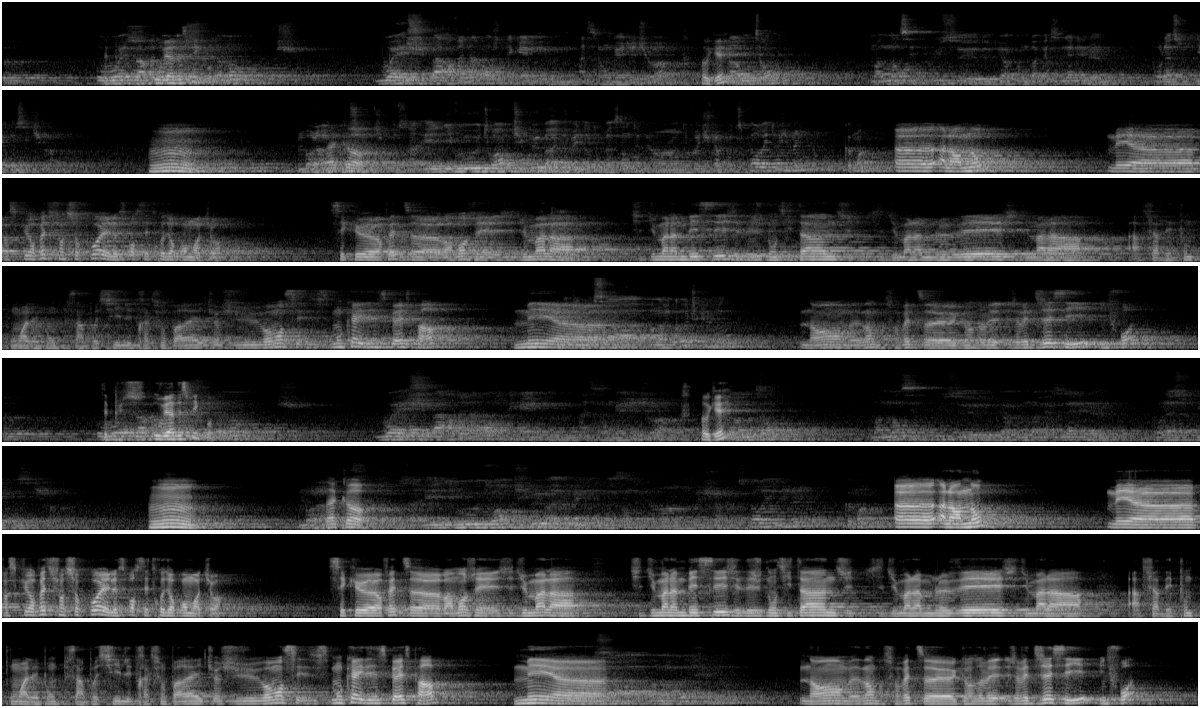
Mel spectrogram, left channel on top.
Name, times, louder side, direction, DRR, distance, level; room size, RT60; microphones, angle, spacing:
voice 1, 0.9-2.4 2.7-3.0 3.7-6.7 7.3-7.7 8.7-11.1 11.5-12.6 14.9-20.7 29.3-29.7 41.5-43.3, left 1 dB, 60° left, -2 dB, 1.7 m, -34 dB
voice 2, 1.5-2.0 7.0-7.3 13.4-14.0 15.2-15.6 20.9-21.9 23.0-26.2 27.2-29.7 30.3-34.8 35.2-40.3 41.1-42.0 43.9-47.3, right 6 dB, 55° right, 13 dB, 0.3 m, -22 dB
7.3 x 6.8 x 6.8 m, 2.5 s
head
